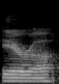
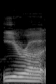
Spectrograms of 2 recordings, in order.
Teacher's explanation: So the word era has two different pronunciations. You can either use the diphthong air for the first stressed syllable, or you can use the diphthong ear.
